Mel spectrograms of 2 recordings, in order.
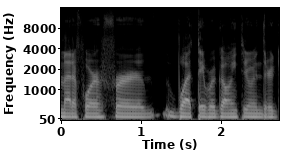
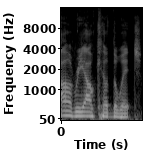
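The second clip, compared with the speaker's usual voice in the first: ordinary talk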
